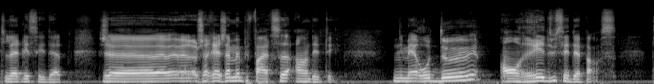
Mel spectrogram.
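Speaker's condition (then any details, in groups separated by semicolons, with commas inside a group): Stuttering and cluttering; lifelong, treated by Montréal speech therapist during pandemic; much improved, daily exercises continue, speaking faster after two weeks in Colombia; some words hard to get out, initial r blocks, very fast speech, words telescoped, unaware of speed; repeated sounds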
